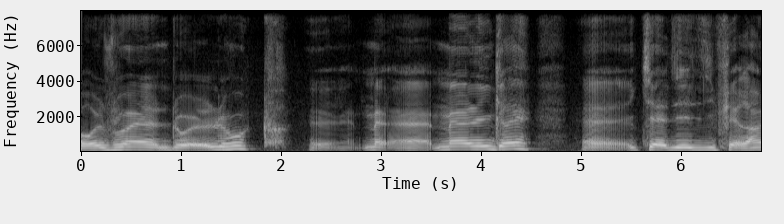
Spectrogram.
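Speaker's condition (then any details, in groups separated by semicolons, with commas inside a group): Cerebral palsy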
